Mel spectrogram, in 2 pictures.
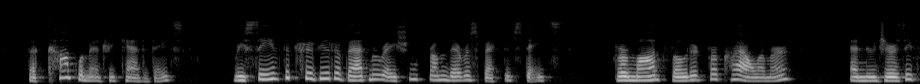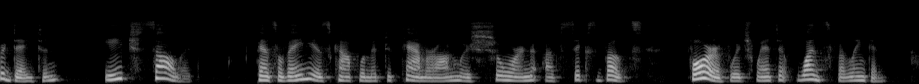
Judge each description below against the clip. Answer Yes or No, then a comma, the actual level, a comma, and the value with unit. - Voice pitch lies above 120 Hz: Yes, medium, 185 Hz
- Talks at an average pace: No, slow, 130 wpm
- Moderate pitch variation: Yes, average, 4.2 semitones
